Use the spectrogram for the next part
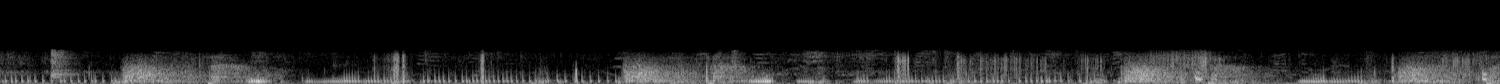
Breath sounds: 1.10-2.05 s: inhalation
2.05-2.92 s: exhalation
2.39-2.75 s: rhonchi
6.21-7.04 s: inhalation
7.04-7.87 s: exhalation
7.40-7.76 s: rhonchi
11.23-12.07 s: inhalation
11.94-12.18 s: wheeze
12.09-13.02 s: exhalation
13.93-14.86 s: inhalation

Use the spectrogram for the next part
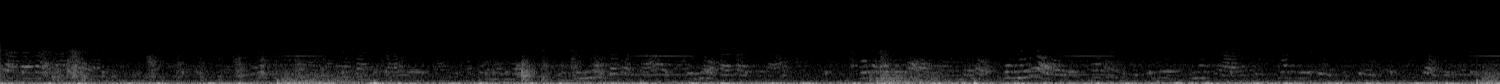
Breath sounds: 2.70-4.20 s: inhalation
8.68-9.53 s: inhalation

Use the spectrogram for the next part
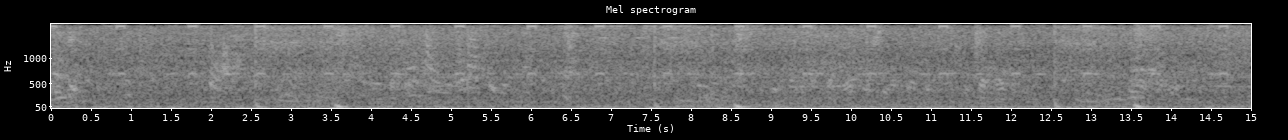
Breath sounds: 2.51-3.87 s: inhalation
3.91-4.80 s: exhalation
7.37-8.55 s: inhalation
8.57-9.75 s: exhalation
12.52-13.55 s: inhalation
13.57-14.97 s: exhalation

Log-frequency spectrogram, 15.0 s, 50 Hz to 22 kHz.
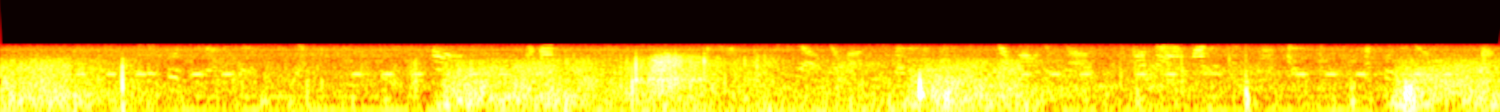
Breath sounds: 0.00-0.71 s: inhalation
0.71-1.67 s: exhalation
4.38-5.62 s: inhalation
5.62-7.09 s: exhalation
9.11-10.46 s: inhalation
14.00-15.00 s: inhalation

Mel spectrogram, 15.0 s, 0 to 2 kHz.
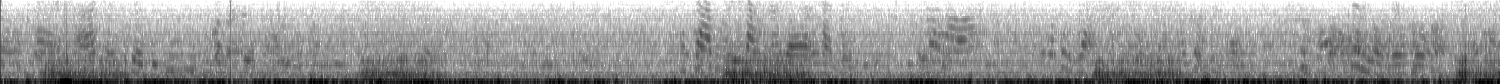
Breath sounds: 0.26-1.31 s: inhalation
0.26-1.31 s: crackles
3.52-4.50 s: inhalation
7.24-8.22 s: inhalation
10.96-11.86 s: inhalation
14.62-15.00 s: inhalation
14.62-15.00 s: crackles

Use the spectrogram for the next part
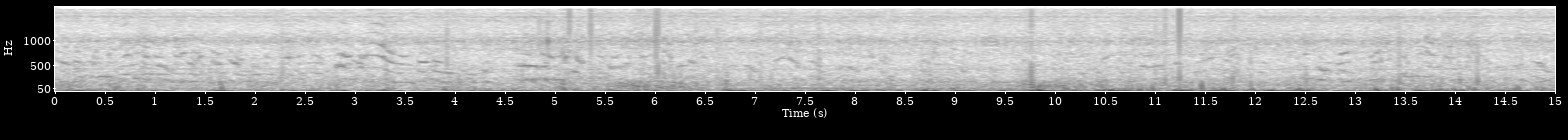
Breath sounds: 5.16-6.66 s: inhalation

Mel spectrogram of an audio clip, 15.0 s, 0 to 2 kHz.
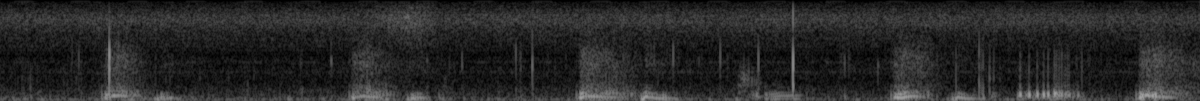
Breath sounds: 1.18-1.88 s: inhalation
1.18-1.88 s: crackles
1.88-4.24 s: exhalation
4.26-5.00 s: inhalation
4.26-5.00 s: crackles
5.00-7.11 s: exhalation
5.00-7.11 s: crackles
7.15-9.11 s: inhalation
7.15-9.11 s: crackles
9.13-11.03 s: exhalation
9.13-11.03 s: crackles
11.07-12.67 s: inhalation
11.07-12.67 s: crackles
12.70-14.14 s: exhalation
12.70-14.14 s: crackles
14.16-14.98 s: inhalation
14.16-14.98 s: crackles

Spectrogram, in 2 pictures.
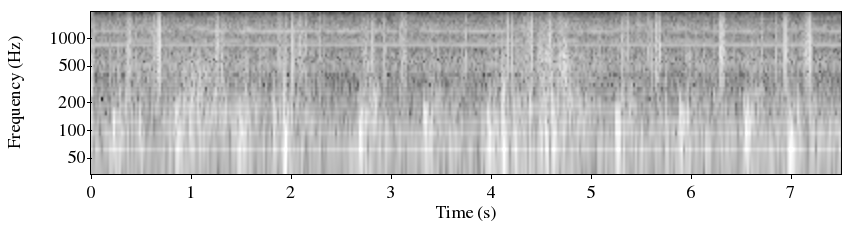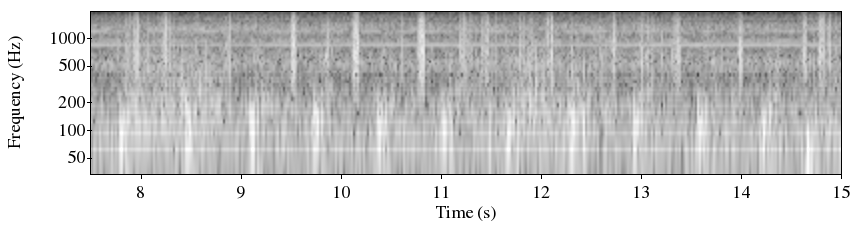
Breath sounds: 0.63-1.82 s: inhalation
3.98-4.86 s: inhalation
7.76-8.96 s: inhalation
11.46-12.66 s: inhalation

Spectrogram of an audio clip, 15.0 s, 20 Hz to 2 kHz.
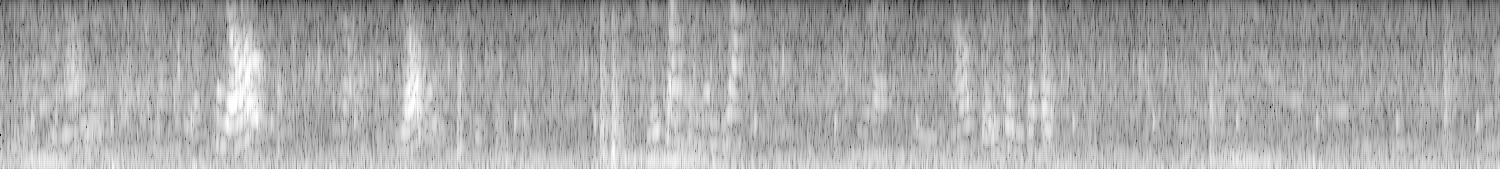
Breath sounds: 0.20-0.71 s: wheeze
6.15-7.13 s: wheeze
12.36-12.84 s: wheeze

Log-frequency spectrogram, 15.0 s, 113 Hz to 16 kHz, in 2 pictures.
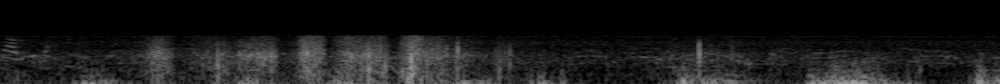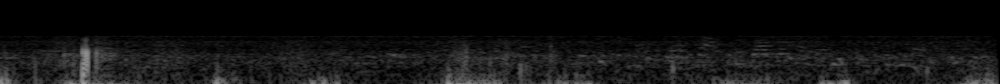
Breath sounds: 0.00-0.43 s: exhalation
0.42-1.06 s: inhalation
0.42-1.06 s: crackles
1.52-2.22 s: exhalation
1.52-2.22 s: crackles
2.26-2.96 s: inhalation
2.26-2.96 s: crackles
2.98-3.38 s: exhalation
2.98-3.38 s: crackles
3.42-3.93 s: inhalation
3.42-3.93 s: crackles
3.99-4.50 s: exhalation
3.99-4.50 s: crackles
5.05-5.77 s: inhalation
5.05-5.77 s: crackles
5.99-7.05 s: exhalation
5.99-7.05 s: crackles
7.18-7.83 s: inhalation
7.18-7.83 s: crackles
7.91-8.68 s: exhalation
7.91-8.68 s: crackles
8.87-9.65 s: inhalation
8.87-9.65 s: crackles
9.67-10.45 s: exhalation
9.67-10.45 s: crackles
10.81-11.59 s: inhalation
10.81-11.59 s: crackles
11.59-12.45 s: exhalation
11.59-12.45 s: crackles
12.83-13.68 s: inhalation
12.85-13.60 s: crackles
13.66-14.36 s: exhalation
13.66-14.36 s: crackles
14.69-15.00 s: crackles

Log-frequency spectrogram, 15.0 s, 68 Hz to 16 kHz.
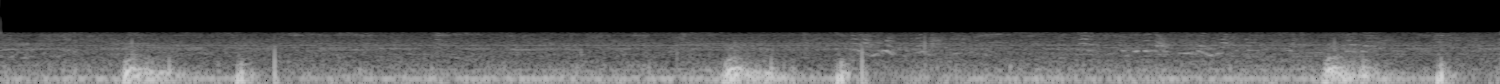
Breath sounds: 1.02-2.14 s: inhalation
1.02-2.14 s: crackles
2.18-2.96 s: exhalation
2.18-2.96 s: crackles
7.11-8.23 s: inhalation
7.11-8.23 s: crackles
8.25-9.02 s: exhalation
13.17-14.29 s: inhalation
13.17-14.29 s: crackles
14.27-15.00 s: exhalation
14.31-15.00 s: crackles

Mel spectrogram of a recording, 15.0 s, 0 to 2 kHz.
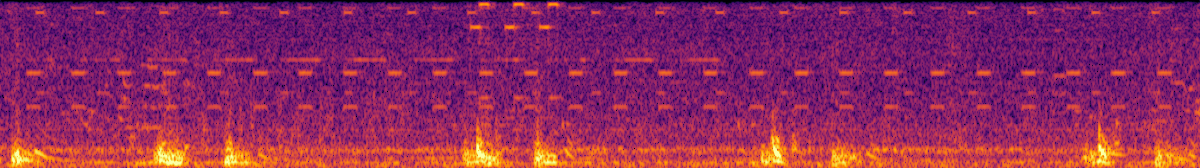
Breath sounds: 1.88-2.37 s: inhalation
2.75-3.76 s: exhalation
5.73-6.47 s: inhalation
6.60-7.55 s: exhalation
9.49-10.04 s: inhalation
9.63-9.77 s: wheeze
10.46-11.06 s: exhalation
13.59-14.19 s: inhalation
14.52-15.00 s: exhalation

